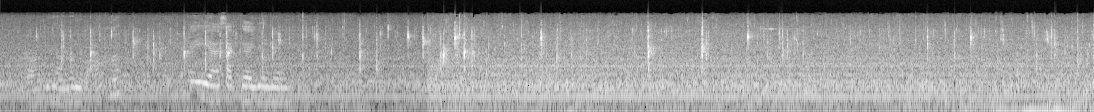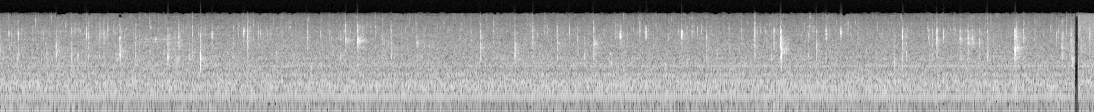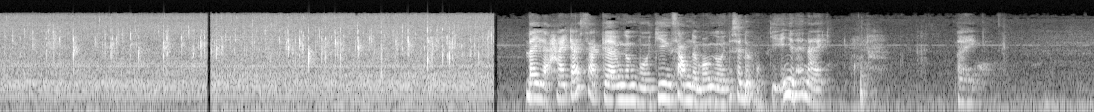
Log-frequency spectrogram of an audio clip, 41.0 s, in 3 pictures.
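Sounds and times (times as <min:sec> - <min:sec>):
food sizzling in hot oil: 0:00.0 - 0:33.6
stove cooling fan hum: 0:00.0 - 0:41.0
oil popping: 0:00.3 - 0:33.6.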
